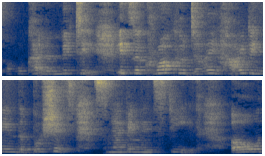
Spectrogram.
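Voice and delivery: high, loud frantic wailing; panicked. Acted. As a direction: babble in rising terror. Mister Jelly panics again.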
